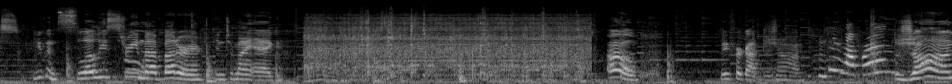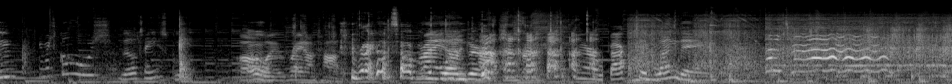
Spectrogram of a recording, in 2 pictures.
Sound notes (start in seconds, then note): 3.0 blender whirring; 15.7 blender whirring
